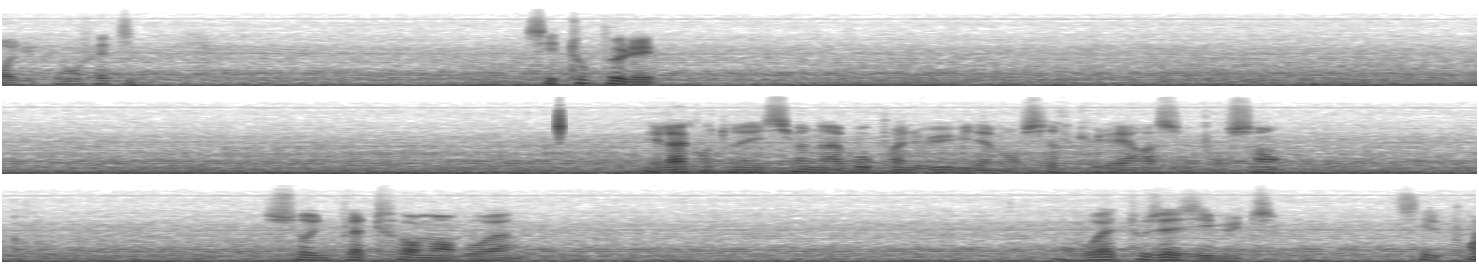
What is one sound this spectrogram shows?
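A helicopter's engine and rotor drone steadily and low.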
